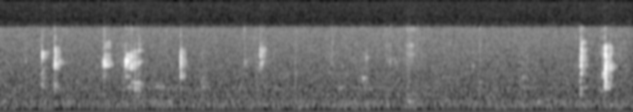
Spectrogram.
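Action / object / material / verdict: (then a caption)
scrape / soap bar scraped with a knife blade / soap / none. A knife blade scrapes and cuts a solid oval dry soap bar held in hand over a pile of shavings. Nine short, crisp, bright scraping cuts come in uneven bursts against a quiet steady hiss. Each one is brief and dry, with no ring after it.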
